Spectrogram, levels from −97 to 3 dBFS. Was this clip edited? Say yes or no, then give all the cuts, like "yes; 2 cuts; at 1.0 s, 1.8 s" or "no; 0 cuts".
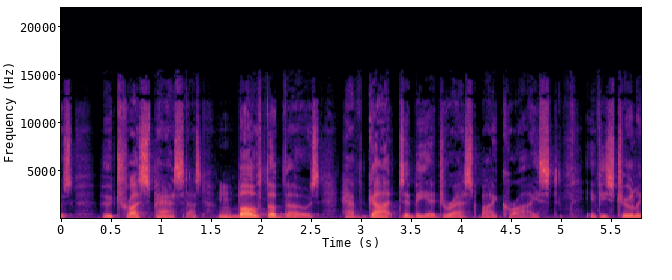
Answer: yes; 1 cut; at 1.2 s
